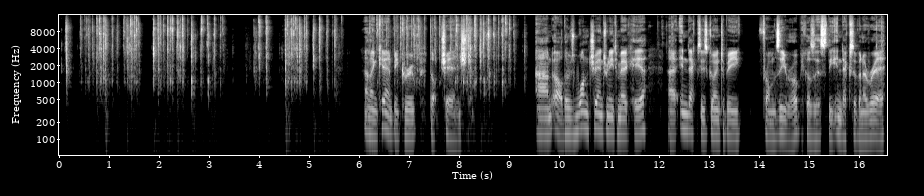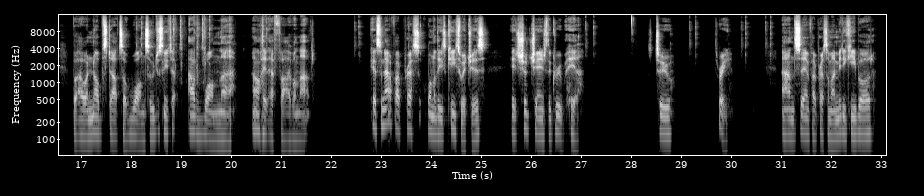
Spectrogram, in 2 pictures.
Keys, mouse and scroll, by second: 0.0-1.2 scroll down 2, 1.2-1.9 scroll down 1, 11.8-14.6 drag, 16.2-20.6 drag, 22.5 click, 23.6-26.0 drag, 27.1 click, 29.2-30.1 drag, 30.2 click, 30.7-32.1 drag.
